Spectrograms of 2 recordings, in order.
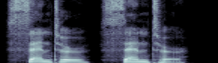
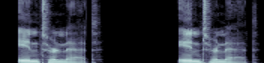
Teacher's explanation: we drop that t and we do not pronounce it Center Center no it's not center it's almost like we're spelling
